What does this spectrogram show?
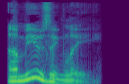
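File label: "amusingly", British English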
